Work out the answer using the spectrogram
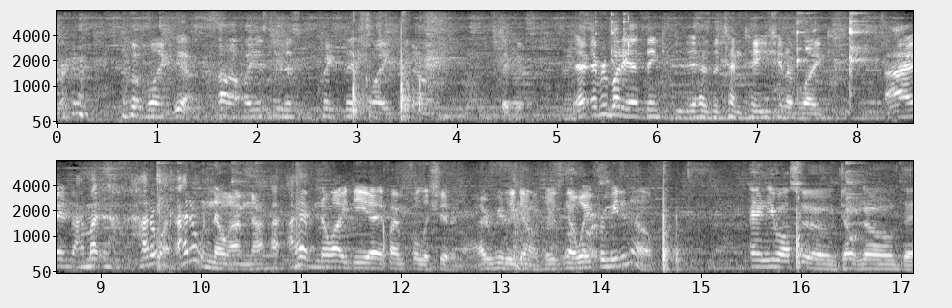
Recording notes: The long-overdue, field-recorded episode from XOXO Fest 2014. Mostly in drunken snippets.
